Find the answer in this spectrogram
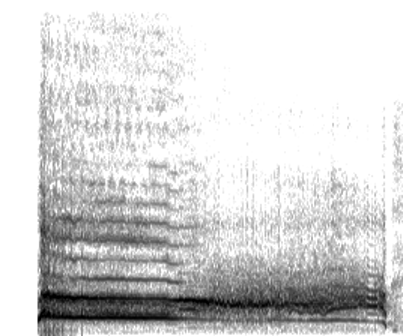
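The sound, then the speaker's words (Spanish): A single long, loud sustained scream held steadily for about four and a half seconds, a person's voice imitating a goal celebration shout heard during a televised football match when one goal was needed to win the championship, alone before cutting off abruptly. “De momento se oye el famoso grito.”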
